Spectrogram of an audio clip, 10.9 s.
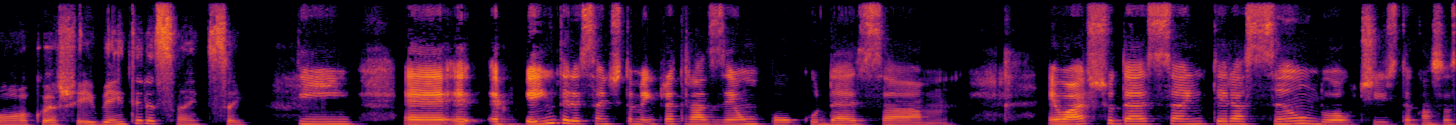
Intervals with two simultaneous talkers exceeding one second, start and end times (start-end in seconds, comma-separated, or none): none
